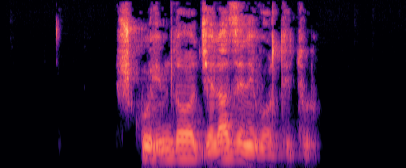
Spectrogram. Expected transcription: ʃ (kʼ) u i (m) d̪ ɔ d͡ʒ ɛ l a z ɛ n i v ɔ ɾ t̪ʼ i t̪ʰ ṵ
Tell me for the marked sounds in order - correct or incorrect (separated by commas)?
correct, correct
